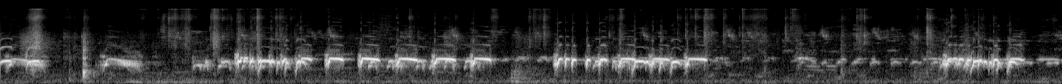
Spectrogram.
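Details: Lure calling from a local zebra dove to provoke replies from other doves: long, overlapping streams of quick rolling coos, pausing briefly then resuming in a rapid series.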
